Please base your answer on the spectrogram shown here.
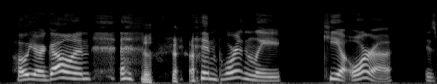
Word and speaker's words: kia ora: Importantly, kiaora is pronounced kia o a.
